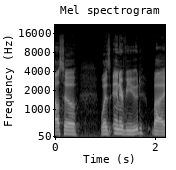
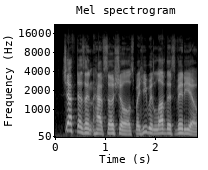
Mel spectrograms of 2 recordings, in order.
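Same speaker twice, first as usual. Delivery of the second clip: ordinary delivery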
